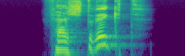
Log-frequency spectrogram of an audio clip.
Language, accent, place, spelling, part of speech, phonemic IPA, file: German, Germany, Berlin, verstrickt, verb, /fɛʁˈʃtʁɪkt/, De-verstrickt.ogg
- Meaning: 1. past participle of verstricken 2. inflection of verstricken: second-person plural present 3. inflection of verstricken: third-person singular present 4. inflection of verstricken: plural imperative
